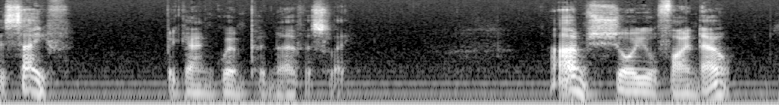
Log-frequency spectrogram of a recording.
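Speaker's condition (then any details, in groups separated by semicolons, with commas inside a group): No condition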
